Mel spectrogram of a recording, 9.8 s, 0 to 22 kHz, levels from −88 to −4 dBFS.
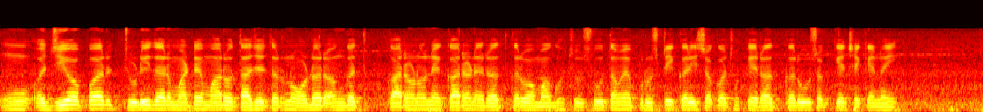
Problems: constant background noise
